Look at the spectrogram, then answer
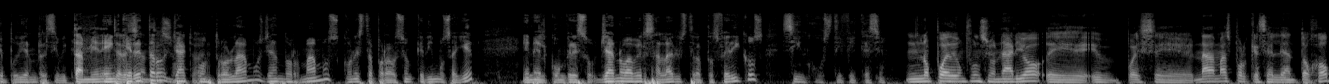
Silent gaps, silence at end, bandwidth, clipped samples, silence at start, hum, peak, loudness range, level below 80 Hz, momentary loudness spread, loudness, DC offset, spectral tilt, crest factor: none; 0 s; 11.5 kHz; under 0.1%; 0 s; none; -8 dBFS; 4 LU; -40 dBFS; 10 LU; -29 LUFS; under 0.1%; -5.5 dB/octave; 20 dB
